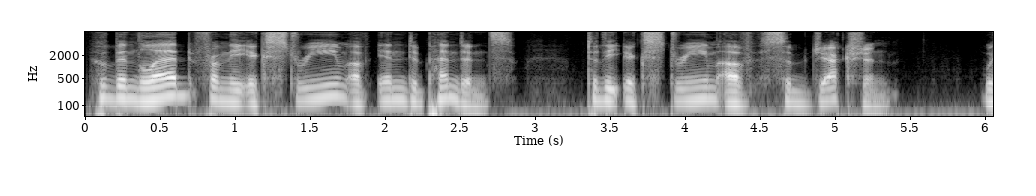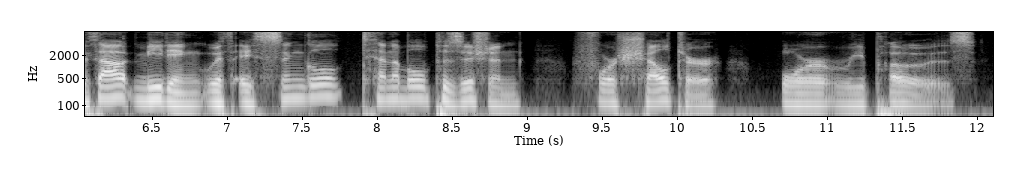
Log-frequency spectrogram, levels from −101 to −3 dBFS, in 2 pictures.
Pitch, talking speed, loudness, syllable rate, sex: 125 Hz, 125 wpm, -20 LUFS, 4.5 syllables/s, male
